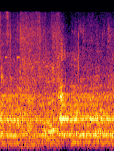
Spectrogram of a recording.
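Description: Dogs whining and yipping: a held, wavering whine that breaks off and starts again, with short yips, over murmuring crowd voices.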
